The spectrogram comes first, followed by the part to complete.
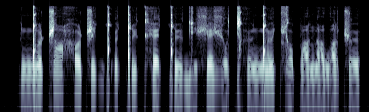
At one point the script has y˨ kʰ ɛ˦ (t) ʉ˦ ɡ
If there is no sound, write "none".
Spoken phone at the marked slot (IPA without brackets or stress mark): ǃ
